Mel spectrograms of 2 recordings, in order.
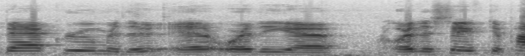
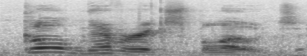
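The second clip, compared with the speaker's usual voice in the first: ordinary delivery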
